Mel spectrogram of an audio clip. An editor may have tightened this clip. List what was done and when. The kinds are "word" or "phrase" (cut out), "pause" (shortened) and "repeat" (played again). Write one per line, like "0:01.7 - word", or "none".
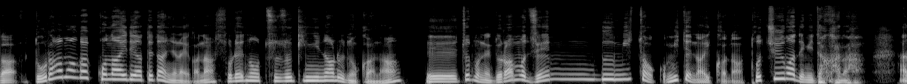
0:04.1 - pause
